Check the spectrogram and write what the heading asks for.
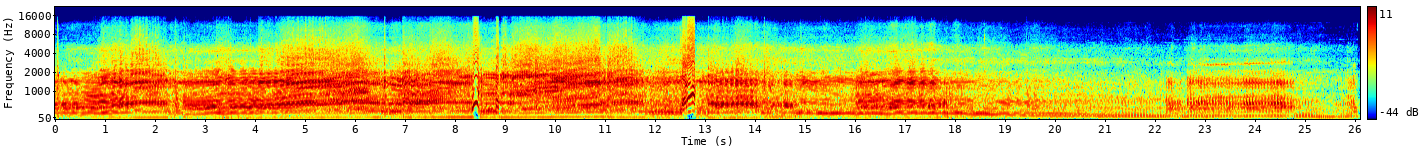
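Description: CFMoto 400NK parallel-twin motorcycle engine under way in traffic, its note rising and falling with throttle and speed. Two sharp clicks come about 8 and 13 seconds in, and the engine eases off for a stretch near the end.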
